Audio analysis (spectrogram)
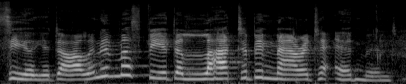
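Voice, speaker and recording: A woman's voice: a little high, animated, moderate pace, bright, forceful tone. A woman playing a sugary, chiding Southern wife in a live stage drama, sweetly scolding. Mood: sweetly pointed.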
